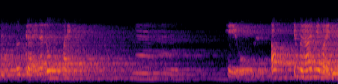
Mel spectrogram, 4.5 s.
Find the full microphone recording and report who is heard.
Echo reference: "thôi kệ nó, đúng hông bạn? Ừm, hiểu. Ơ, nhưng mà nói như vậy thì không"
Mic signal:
echo only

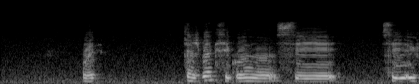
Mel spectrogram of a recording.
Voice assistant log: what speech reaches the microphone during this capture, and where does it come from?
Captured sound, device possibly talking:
echo only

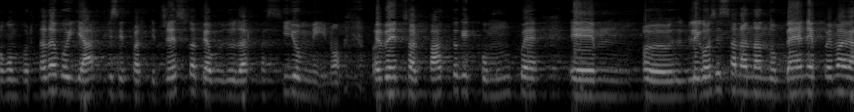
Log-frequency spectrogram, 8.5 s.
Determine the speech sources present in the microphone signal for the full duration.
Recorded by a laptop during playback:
echo only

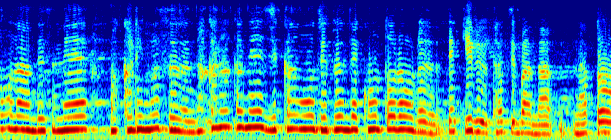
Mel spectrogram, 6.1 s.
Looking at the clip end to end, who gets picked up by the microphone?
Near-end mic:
echo only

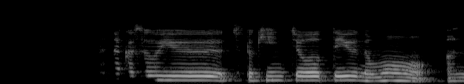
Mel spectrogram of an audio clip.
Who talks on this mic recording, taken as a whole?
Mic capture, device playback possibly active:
user only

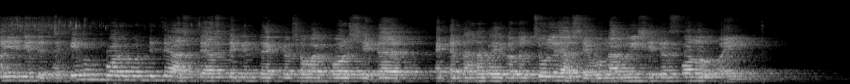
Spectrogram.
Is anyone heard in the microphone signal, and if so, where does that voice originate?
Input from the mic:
echo only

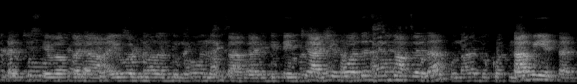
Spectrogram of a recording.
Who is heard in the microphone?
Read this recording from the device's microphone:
both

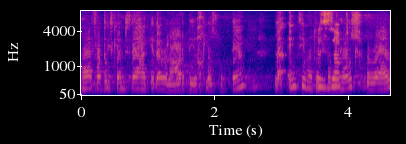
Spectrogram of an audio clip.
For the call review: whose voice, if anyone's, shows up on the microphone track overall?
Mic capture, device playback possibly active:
both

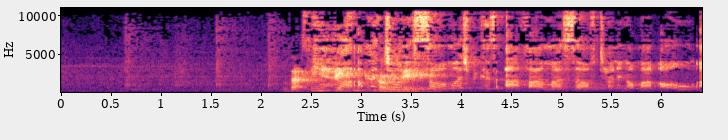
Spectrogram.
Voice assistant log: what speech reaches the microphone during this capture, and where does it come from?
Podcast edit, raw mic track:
both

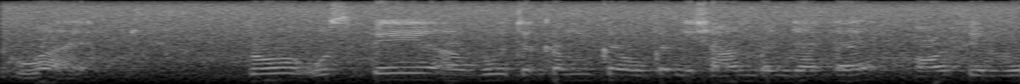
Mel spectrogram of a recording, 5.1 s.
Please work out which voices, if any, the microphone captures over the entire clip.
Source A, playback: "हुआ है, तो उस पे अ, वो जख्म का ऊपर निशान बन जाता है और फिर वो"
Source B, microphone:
echo only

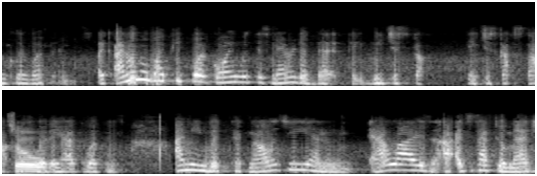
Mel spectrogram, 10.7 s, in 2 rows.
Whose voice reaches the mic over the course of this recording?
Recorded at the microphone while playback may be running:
both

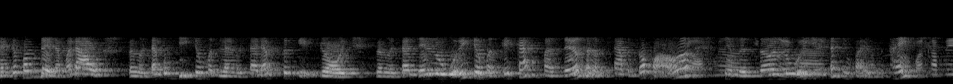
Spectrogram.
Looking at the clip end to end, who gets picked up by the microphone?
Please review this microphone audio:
both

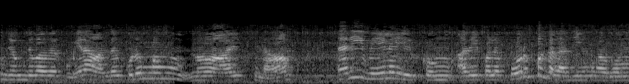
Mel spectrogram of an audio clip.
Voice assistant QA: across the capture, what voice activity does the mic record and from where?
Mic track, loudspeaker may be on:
echo only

